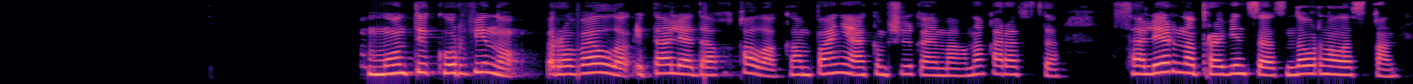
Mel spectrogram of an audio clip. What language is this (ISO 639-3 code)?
kaz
